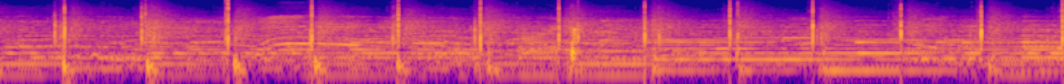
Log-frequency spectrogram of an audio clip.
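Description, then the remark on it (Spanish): An audience claps in steady unison, a sharp beat roughly twice a second, over a bed of singing voices and sustained music, with a crowd murmur filling the background. “Vamos a aplaudirle hoy.”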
